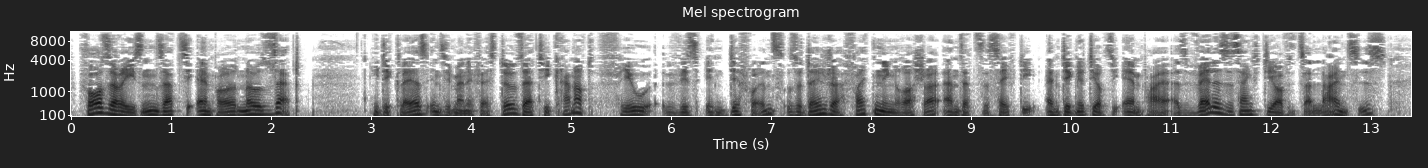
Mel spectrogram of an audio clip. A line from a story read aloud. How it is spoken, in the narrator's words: said he, speaking with a German accent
